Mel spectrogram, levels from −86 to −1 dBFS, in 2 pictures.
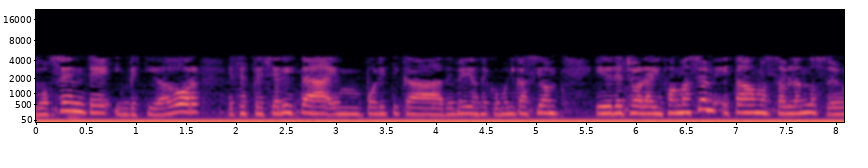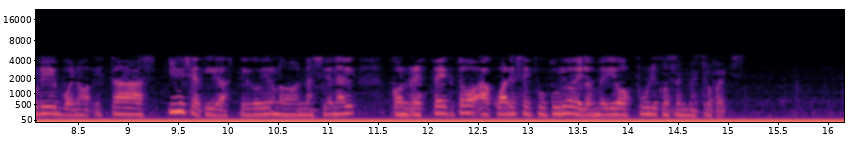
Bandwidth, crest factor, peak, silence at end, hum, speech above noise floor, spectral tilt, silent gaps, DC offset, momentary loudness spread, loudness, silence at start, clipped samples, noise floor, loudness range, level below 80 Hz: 5 kHz; 18 dB; -12 dBFS; 0.1 s; none; 25 dB; -8 dB/octave; none; 4%; 10 LU; -33 LUFS; 0 s; under 0.1%; -58 dBFS; 4 LU; -58 dBFS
